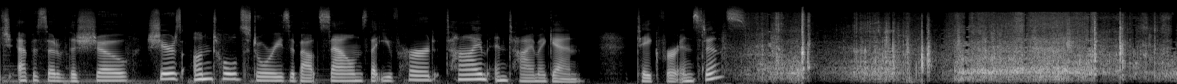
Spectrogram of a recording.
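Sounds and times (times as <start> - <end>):
speech: 0.0 - 8.0
skateboard wheels rolling: 7.4 - 11.7.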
